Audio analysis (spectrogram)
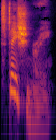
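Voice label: "stationery", British English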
